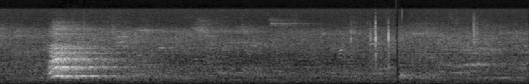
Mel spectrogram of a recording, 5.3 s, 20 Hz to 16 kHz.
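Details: Dobermann in the Limit Dog class at the 2012 Scottish Dobermann Club championship show gives one loud, harmonic bark early on, followed by quieter faint clicks and muffled hall noise.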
